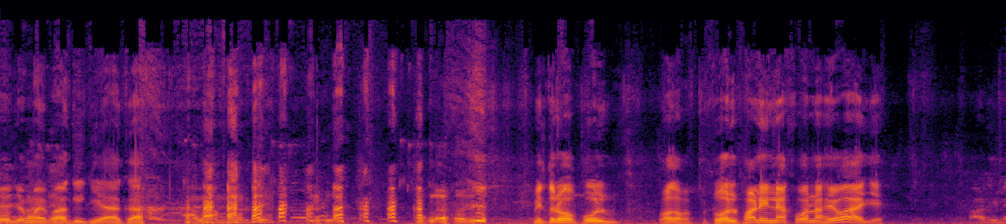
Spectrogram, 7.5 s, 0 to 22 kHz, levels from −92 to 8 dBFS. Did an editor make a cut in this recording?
yes; 1 cut; at 3.6 s

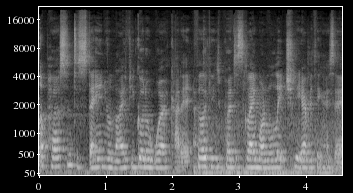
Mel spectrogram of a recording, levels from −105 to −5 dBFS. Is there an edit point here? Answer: yes; 1 cut; at 2.4 s

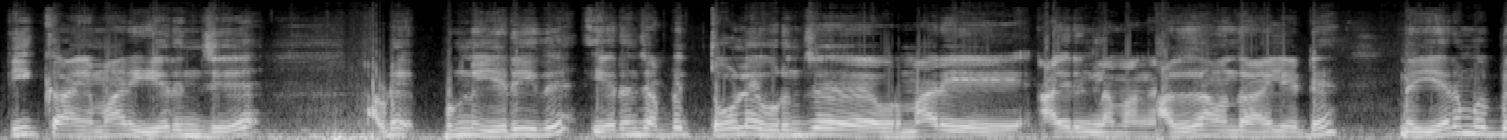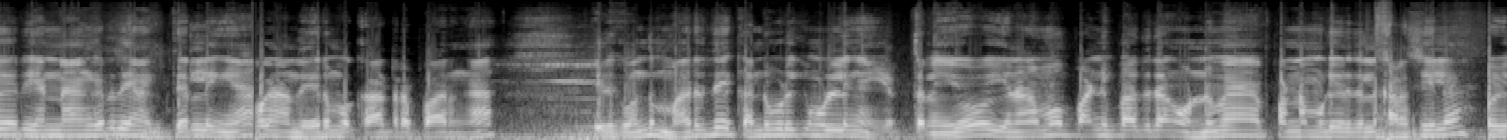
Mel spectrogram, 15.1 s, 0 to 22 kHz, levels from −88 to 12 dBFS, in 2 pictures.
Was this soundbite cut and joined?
no; 0 cuts

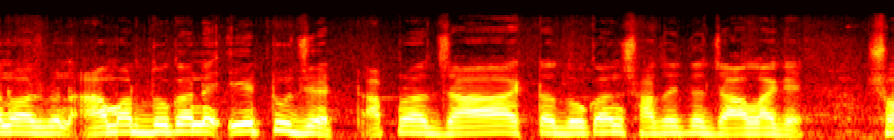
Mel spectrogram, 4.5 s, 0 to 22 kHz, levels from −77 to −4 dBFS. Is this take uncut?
yes; 0 cuts

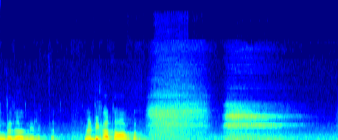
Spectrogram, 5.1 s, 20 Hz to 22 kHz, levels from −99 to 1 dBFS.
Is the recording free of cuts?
no; 1 cut; at 1.1 s

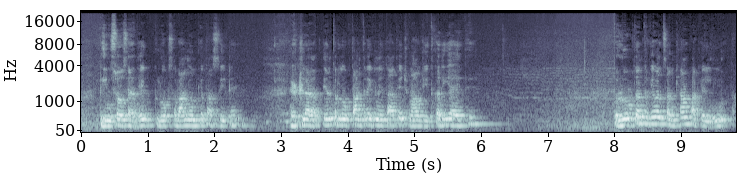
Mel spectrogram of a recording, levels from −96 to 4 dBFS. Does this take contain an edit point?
no; 0 cuts

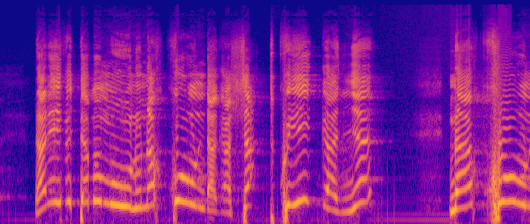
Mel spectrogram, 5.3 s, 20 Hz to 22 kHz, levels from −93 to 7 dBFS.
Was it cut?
no; 0 cuts

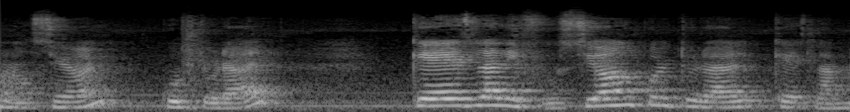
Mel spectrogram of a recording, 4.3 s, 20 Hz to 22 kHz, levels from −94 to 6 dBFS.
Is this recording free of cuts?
yes; 0 cuts

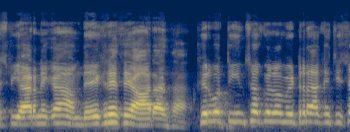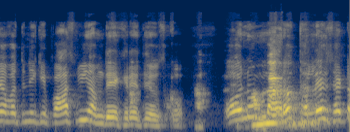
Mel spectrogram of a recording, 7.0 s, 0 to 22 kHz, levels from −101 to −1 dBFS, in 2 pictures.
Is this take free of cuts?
no; 1 cut; at 1.8 s

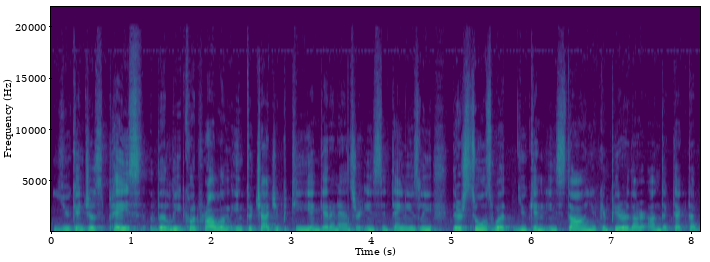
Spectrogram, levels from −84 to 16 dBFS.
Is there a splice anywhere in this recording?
no; 0 cuts

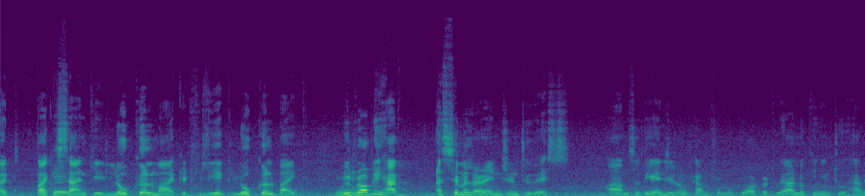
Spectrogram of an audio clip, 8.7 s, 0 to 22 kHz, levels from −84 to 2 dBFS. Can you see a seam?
no; 0 cuts

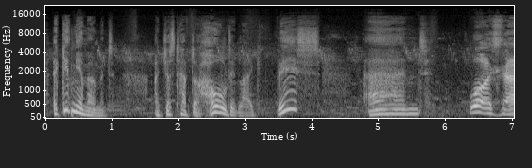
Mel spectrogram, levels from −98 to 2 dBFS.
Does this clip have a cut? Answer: no; 0 cuts

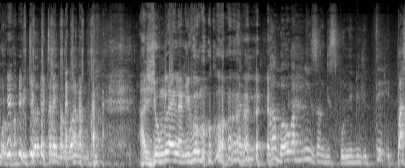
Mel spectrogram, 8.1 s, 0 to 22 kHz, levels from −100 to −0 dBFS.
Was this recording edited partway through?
no; 0 cuts

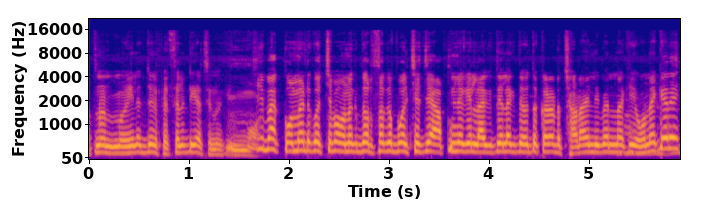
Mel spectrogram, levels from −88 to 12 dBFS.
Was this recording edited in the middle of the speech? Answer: yes; 1 cut; at 1.7 s

